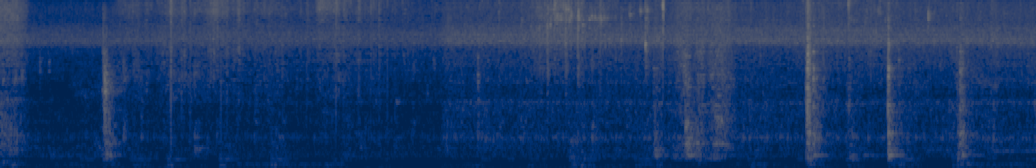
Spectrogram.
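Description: Quiet sizzle and soft scraping of chapati cooking on a home stove, with scattered clicks and light taps of utensils over a low hiss, faint and close, no talk.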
